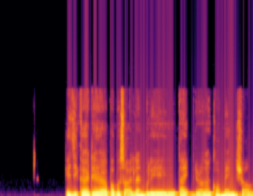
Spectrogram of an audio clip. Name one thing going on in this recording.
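An older man recites in a slow, melodic chant close to a microphone.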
